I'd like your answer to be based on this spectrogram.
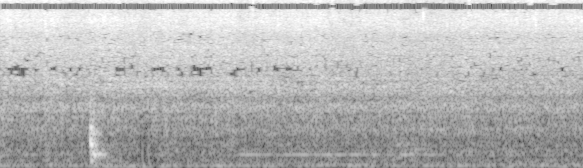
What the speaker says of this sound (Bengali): দেবো কিছু গুঁড়ো মশলা, ধনে, জিরে, লাল লঙ্কার গুঁড়ো, একটু হলুদ আর গোলমরিচ গুঁড়ো, সব দিয়ে আবার ভালো করে ভেজে নেব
